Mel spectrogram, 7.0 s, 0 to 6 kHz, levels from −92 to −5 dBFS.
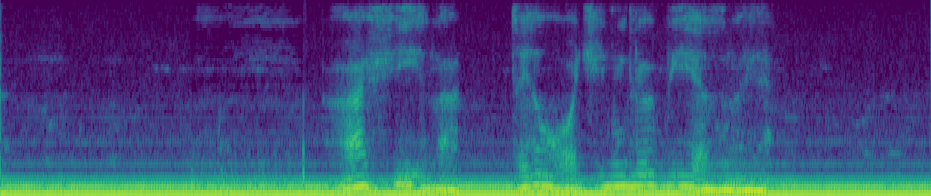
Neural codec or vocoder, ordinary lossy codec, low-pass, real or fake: codec, 16 kHz, 16 kbps, FreqCodec, larger model; Opus, 24 kbps; 5.4 kHz; fake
